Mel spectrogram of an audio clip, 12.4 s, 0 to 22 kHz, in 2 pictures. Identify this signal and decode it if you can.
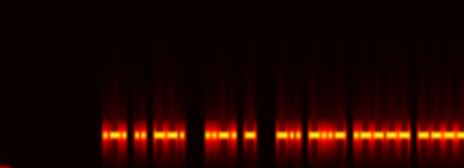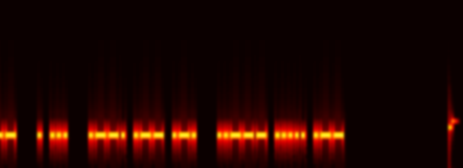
Morse code, heard as a keyed tone, about 28 wpm, 700 Hz. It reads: RIG FT DX10 ES PWR 25W
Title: Practice QSO - Exchange 2 - Info - 28wpm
